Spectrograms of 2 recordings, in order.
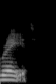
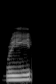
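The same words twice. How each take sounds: First: The vowel is short, as in 'bed'. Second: The vowel is long, as in 'seed'. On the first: The speaker calls it right. "ครูอ่านว่า" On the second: The speaker calls it wrong. "คุณครูไม่ได้อ่านบอกว่าread"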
